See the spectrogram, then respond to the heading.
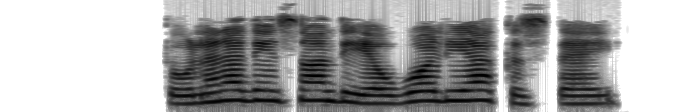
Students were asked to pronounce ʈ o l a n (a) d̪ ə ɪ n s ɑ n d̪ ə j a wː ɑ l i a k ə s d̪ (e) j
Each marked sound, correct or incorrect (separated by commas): correct, incorrect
